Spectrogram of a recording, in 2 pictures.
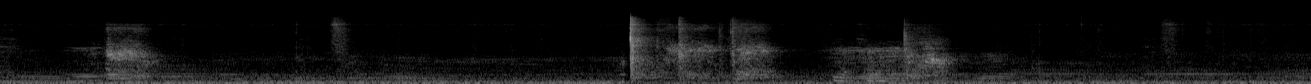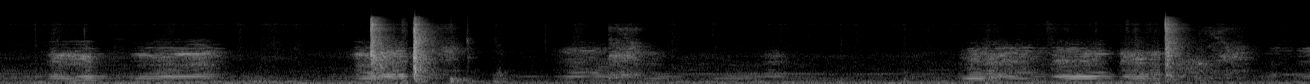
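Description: Electronic humming swooshes sound from toy swords as they swing.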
